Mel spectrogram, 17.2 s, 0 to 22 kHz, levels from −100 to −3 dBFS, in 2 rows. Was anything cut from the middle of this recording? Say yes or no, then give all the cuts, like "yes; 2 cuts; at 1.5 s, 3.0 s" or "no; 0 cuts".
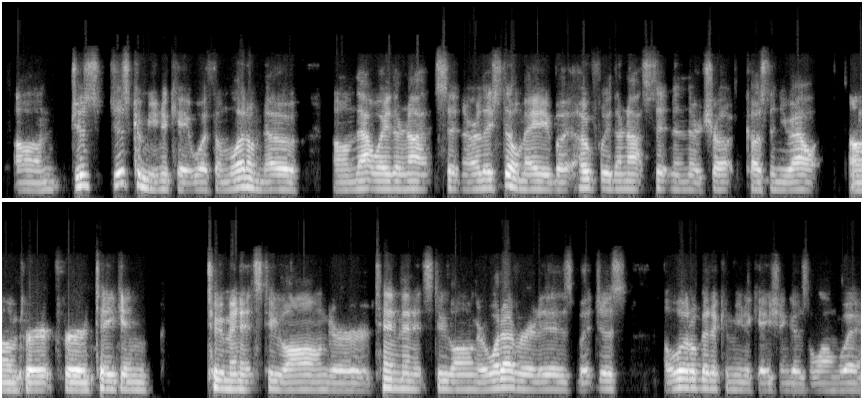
no; 0 cuts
